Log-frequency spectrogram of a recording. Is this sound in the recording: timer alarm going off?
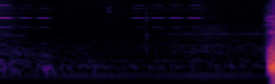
yes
